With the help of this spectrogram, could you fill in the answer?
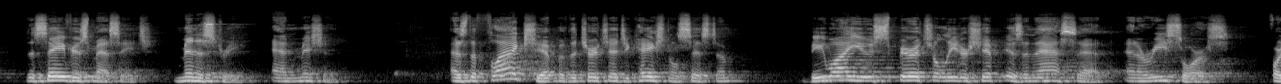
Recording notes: delivered this university conference address on August 28, 2023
